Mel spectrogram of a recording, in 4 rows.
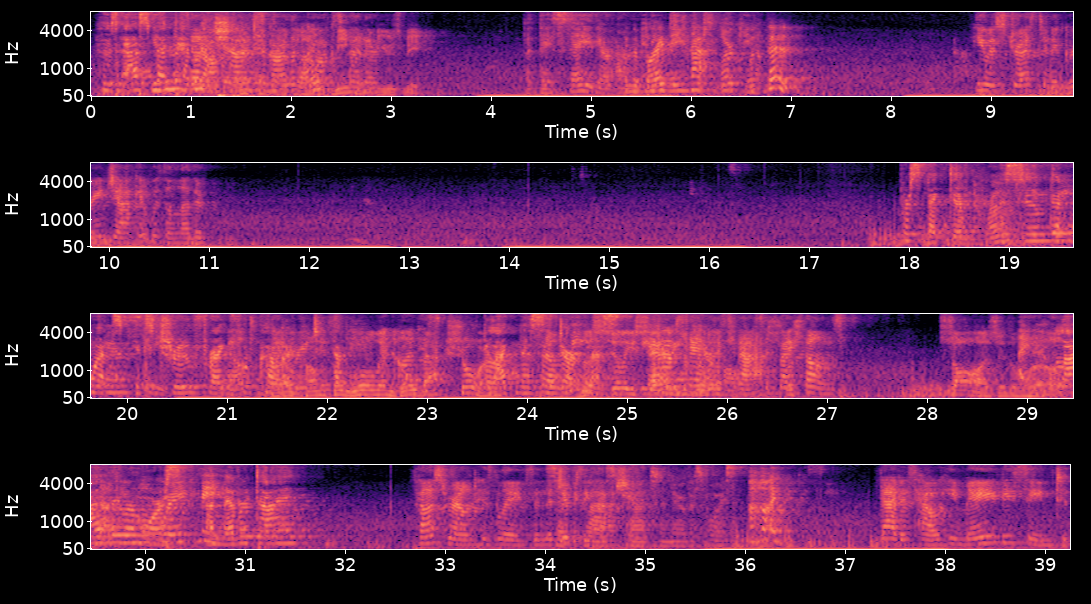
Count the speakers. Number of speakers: six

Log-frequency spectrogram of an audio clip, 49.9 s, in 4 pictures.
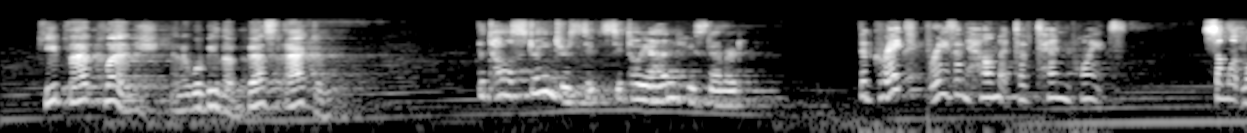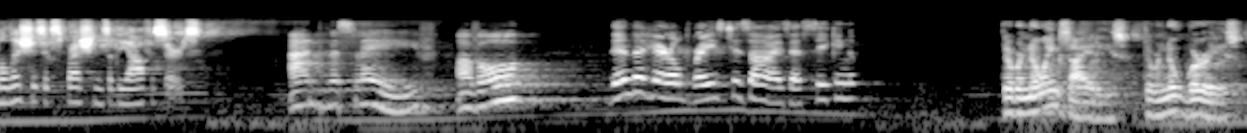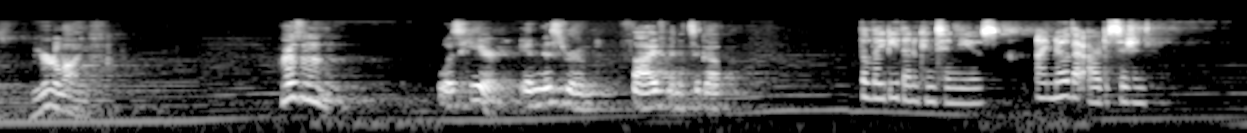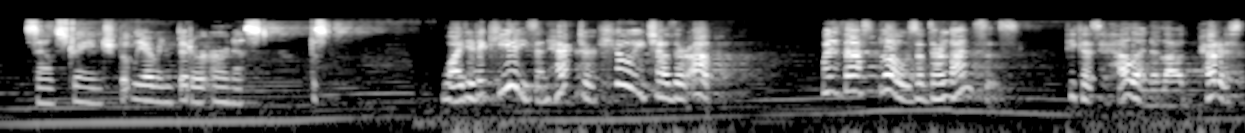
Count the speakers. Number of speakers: seven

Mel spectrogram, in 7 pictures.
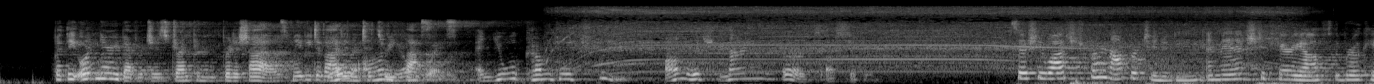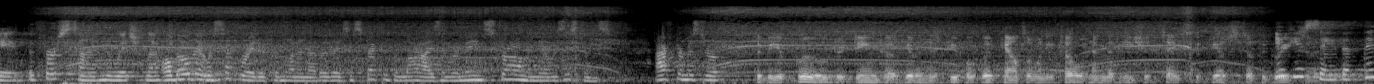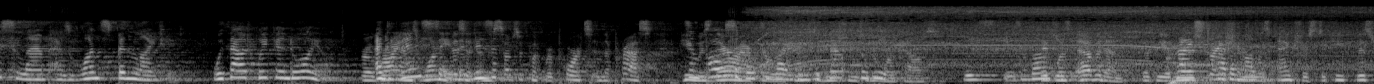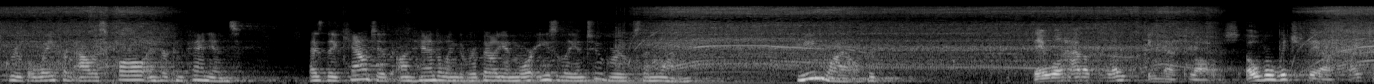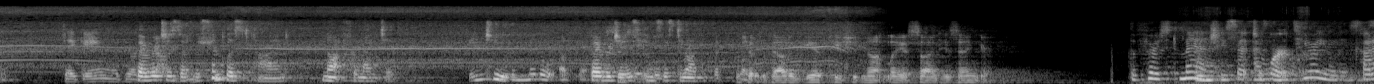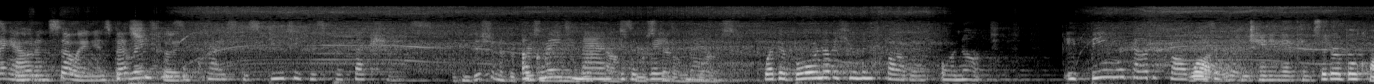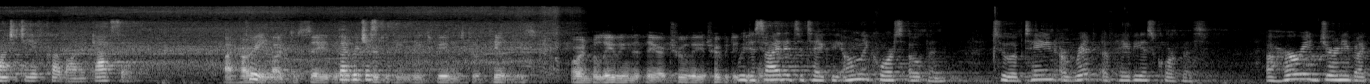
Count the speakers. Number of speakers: six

